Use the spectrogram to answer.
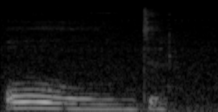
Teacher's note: But to get that L sound, you must keep it pressed against that bump, and there should be vibration the whole time, from the O to the L and finally into the D. Old. It's important to make the L long enough so that it's heard.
